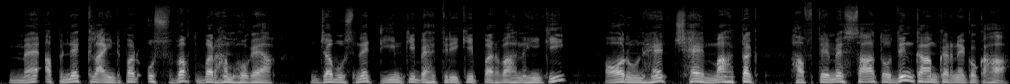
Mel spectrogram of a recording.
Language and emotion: Urdu, angry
